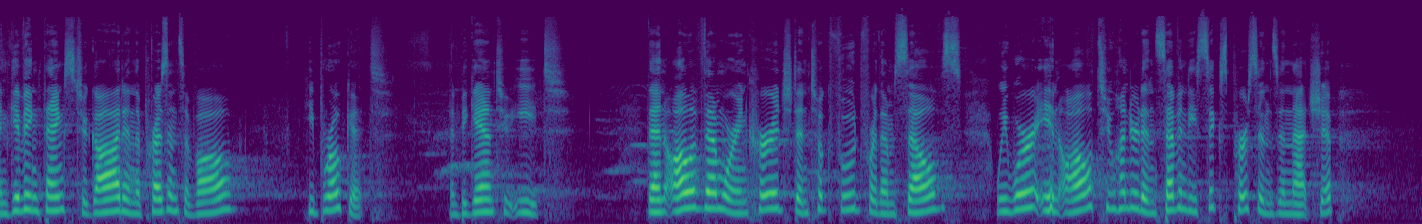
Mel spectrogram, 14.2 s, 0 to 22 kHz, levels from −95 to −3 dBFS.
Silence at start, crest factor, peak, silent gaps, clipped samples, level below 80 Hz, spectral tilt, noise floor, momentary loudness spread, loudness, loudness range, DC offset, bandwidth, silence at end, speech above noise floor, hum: 0 s; 20 dB; -16 dBFS; none; under 0.1%; -80 dBFS; -4 dB/octave; -77 dBFS; 15 LU; -35 LUFS; 7 LU; under 0.1%; 17 kHz; 0.9 s; 42 dB; none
